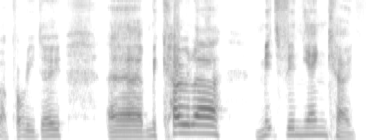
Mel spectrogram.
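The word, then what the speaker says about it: Mykola Matviyenko: Mykola Mitvinenko. Or Matvinenko, probably.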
